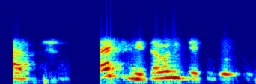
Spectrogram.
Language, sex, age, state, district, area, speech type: Bengali, female, 30-45, West Bengal, Purulia, rural, conversation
